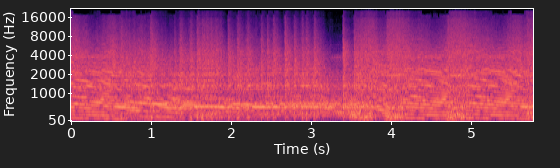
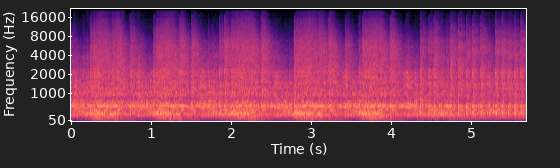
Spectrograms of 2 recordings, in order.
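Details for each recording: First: Yamaha AT-2 MX 125 two-stroke at the start of diagnosis. Blips rise and fall cleanly without bogging, so it runs normally at low revs, though it reportedly won't rev past 2000 rpm. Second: Yamaha AT-2 MX 125 two-stroke will not rev past 2000 rpm, with ignition suspected; after rewiring it crackles and stutters unevenly with a rough drone, better but still not right and slightly rich; misfire and poor revving.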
